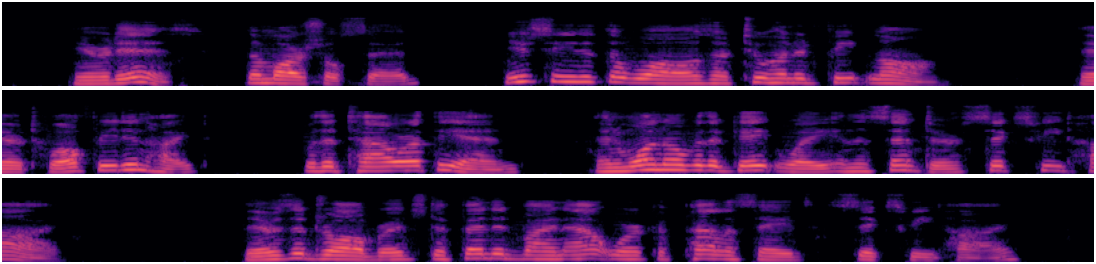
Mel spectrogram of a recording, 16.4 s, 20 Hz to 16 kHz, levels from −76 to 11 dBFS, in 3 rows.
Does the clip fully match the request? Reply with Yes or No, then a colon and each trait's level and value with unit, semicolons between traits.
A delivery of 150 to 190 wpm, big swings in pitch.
No: average, 185 wpm; average, 4.9 semitones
